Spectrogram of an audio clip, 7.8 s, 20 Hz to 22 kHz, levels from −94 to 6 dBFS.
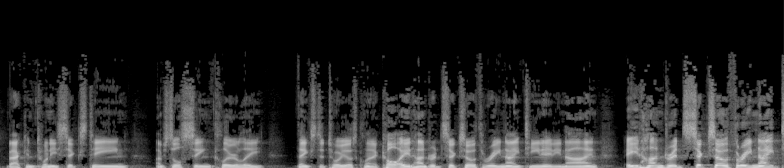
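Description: No technical faults can be heard in this recording.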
